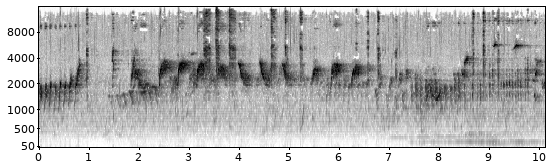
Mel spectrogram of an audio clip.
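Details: Training song of a white-rumped shama: a steady series of short, rapidly repeated rising whistled notes, about two or three per second, then varied warbling, with a faint low hum near the end.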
